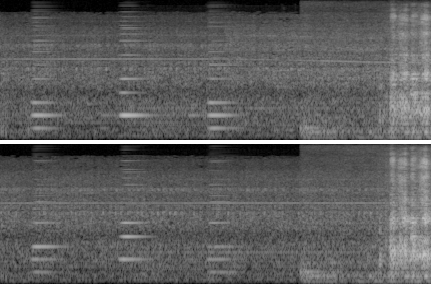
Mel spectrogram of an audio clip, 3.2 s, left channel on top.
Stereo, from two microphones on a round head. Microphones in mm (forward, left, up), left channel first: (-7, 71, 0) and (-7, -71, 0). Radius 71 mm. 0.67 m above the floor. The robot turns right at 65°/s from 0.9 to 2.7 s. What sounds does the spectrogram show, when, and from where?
0.2 s a ringtone: 40° left (ahead or behind), 1.6 m; by 1.9 s 65° left (ahead or behind), 1.6 m
2.2 s writing: 5° left (ahead or behind), 0.7 m; by 3.2 s 20° right (ahead or behind), 0.7 m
